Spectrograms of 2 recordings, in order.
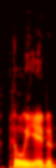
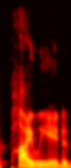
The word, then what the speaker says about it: Pileated: Now we can move on to our largest woodpecker, which is Pileated Woodpecker, or sometimes you'll hear Pileated Woodpecker. There's not really an agreed upon pronunciation of that, so it's just whatever your preference is.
